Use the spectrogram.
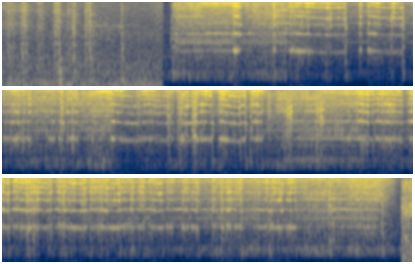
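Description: A Dremel rotary tool trims out a plastic block on the front axle of a Bruder Jeep RC conversion, starting after a brief lead-in with a steady, close high-pitched whine and rasping that holds for about ten seconds.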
